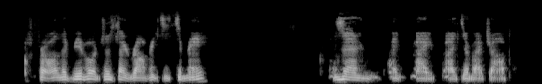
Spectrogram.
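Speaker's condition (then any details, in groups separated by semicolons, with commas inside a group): Muscular dystrophy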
